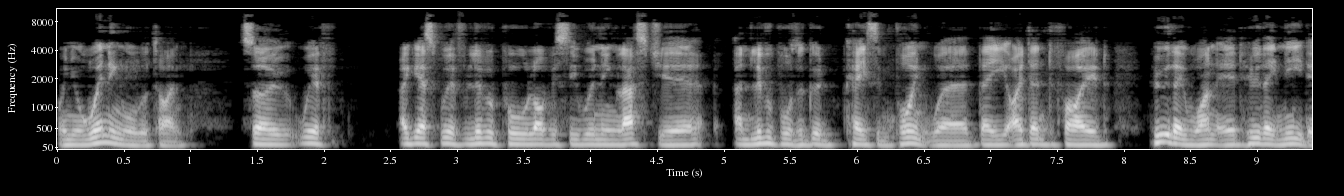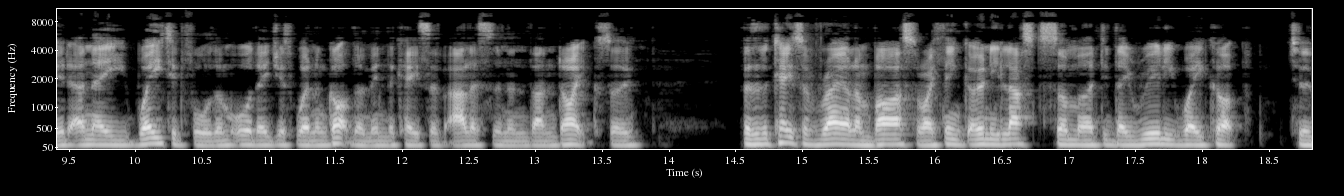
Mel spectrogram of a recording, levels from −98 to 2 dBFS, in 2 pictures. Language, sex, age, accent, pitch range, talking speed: English, male, 20-39, British, 105-125 Hz, 225 wpm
